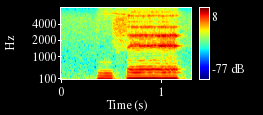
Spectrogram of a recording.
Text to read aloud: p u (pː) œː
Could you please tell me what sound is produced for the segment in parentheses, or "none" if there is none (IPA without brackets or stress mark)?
f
